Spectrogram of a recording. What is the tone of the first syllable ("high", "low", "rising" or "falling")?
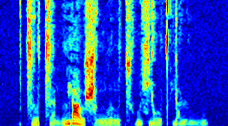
high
